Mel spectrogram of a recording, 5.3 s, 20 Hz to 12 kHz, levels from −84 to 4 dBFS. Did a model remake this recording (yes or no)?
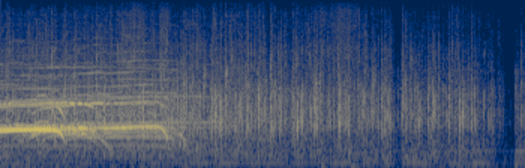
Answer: no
